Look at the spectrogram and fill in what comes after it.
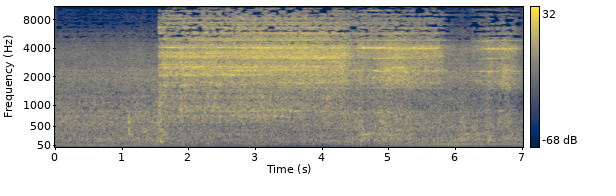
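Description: Taiwan Railways freight train with diesel locomotive R158 passing close by at low speed, its running gear giving a steady rumble. About a second and a half in, a loud high-pitched squeal of steel wheels on the rails sets in and carries on until near the end, with a few knocks from the wheels over rail joints.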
